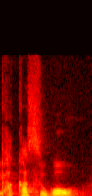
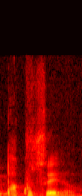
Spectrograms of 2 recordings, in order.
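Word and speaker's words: Bacchus: 영어 발음이 바카스고 어 로마식 발음이 박쿠스예요.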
